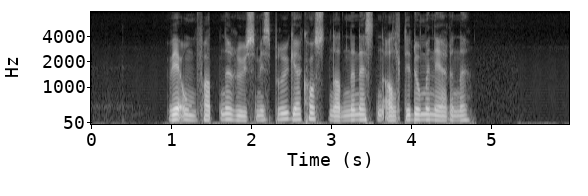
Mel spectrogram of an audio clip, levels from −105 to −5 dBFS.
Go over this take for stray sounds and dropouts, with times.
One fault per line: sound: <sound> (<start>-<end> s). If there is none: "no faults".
no faults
